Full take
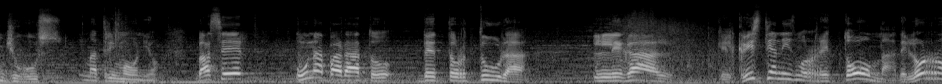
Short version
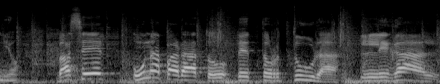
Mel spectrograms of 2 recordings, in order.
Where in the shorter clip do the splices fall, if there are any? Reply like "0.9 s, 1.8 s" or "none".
1.2 s, 2.3 s, 3.5 s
